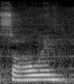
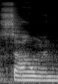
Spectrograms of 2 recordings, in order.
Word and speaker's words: Samhain: And Bodkin is about, I forgot how they said it, but Samhain, a city called Samhain or something like that in Ireland.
